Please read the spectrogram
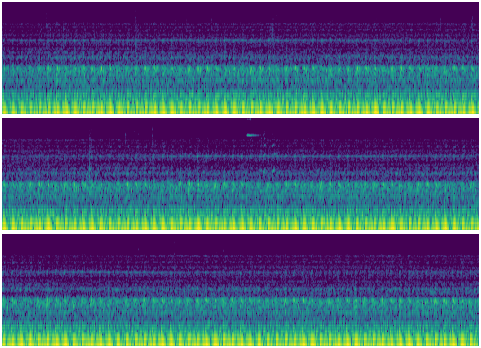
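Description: Vehicle engine idling steadily, a low, even, rapidly pulsing hum, most likely the tow vehicle hitched to the camper.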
